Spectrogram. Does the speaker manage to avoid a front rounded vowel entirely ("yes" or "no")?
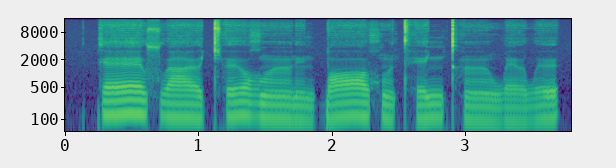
no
